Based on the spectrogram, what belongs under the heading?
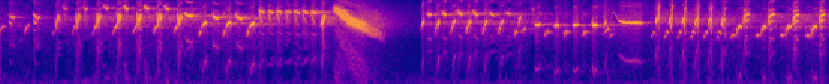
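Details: European goldfinch song, faultless and clear, used to tutor fledglings: continuous rapid twittering and trills broken by a loud rasping buzz, then rhythmic repeated bright notes.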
